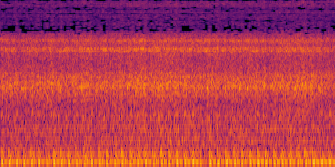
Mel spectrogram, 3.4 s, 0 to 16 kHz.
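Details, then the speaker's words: Suzuki Raider FI 150 after an ECU reset: a steady, even single-cylinder putter with no misses, idling cleanly. If the idle gauge drops to about 3 after the reset, it can be adjusted at the idle screw. "kung nag-reset kayo and then nagbago yung ano dyan, nagbago tong gauge ng nyo, idle nyo, naging 3 na lang, pwede pa kayo mag-adjust doon sa minor."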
